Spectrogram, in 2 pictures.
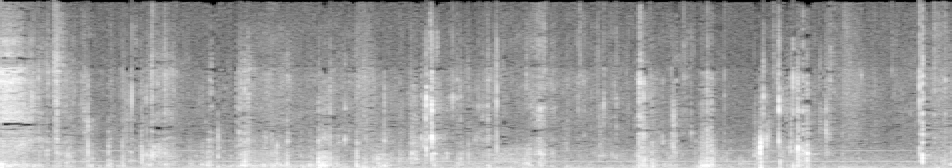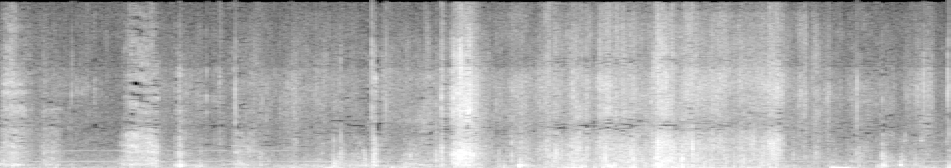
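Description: Close-miked biting and chewing of pan-fried pork buns (shengjianbao) with browned bottoms: irregular wet mouth clicks and smacks.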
